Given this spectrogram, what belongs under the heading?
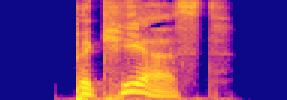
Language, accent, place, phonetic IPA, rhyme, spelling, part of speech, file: German, Germany, Berlin, [bəˈkeːɐ̯st], -eːɐ̯st, bekehrst, verb, De-bekehrst.ogg
- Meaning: second-person singular present of bekehren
